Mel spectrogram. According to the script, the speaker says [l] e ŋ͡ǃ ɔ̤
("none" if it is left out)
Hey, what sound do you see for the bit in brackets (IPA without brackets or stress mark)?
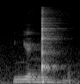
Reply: ʎ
